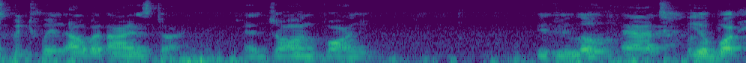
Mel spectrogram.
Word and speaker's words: von Neumann: Or as I was corrected, it is supposed to be pronounced as von Neumann architecture.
